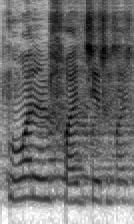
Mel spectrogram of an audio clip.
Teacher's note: جیم پر کلکلہ صغرا اور لام کو ہم موٹا نہیں کریں گے۔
